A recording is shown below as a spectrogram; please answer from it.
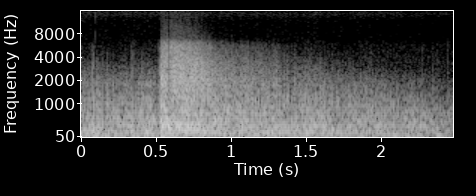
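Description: A 4.2-inch heavy mortar firing: one sharp blast about half a second in, dying away over the next second and a half.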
